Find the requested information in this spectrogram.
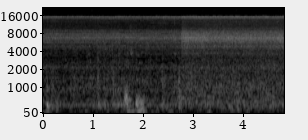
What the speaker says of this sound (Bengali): এখন পরিমাণ মতো ফুটন্ত গরম পানি দিয়ে দিতেছি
